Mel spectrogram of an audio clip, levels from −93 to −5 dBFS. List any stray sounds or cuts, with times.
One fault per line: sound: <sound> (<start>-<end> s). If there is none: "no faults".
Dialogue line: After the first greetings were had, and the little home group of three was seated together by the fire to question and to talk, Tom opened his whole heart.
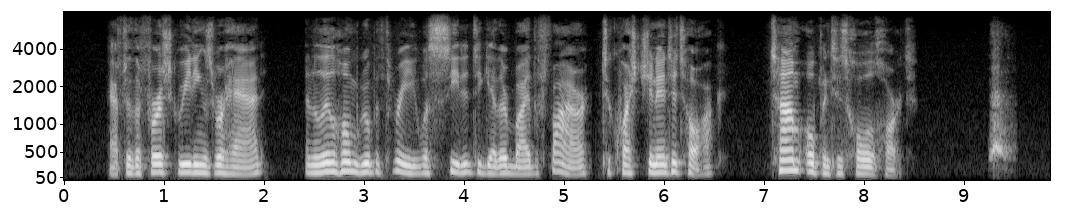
sound: bark (9.2-9.5 s)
